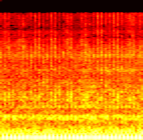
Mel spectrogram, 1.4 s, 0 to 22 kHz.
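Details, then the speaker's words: Vauxhall Vivaro/Opel 2.0 turbo diesel van losing power when towing, turbo failure suspected: at idle a rapid diesel clatter with a steady metallic rattle, source unknown to the owner. "somebody tell me what that is cuz that ain't right why is it rattling like that"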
